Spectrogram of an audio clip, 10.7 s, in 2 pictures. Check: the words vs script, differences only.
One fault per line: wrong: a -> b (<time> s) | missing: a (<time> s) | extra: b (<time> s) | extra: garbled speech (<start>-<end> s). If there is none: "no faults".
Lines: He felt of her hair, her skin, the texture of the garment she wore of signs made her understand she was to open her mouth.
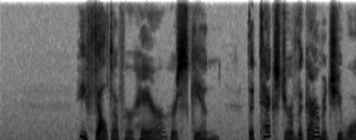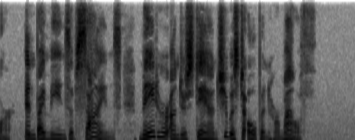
extra: and by means (5.7 s)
